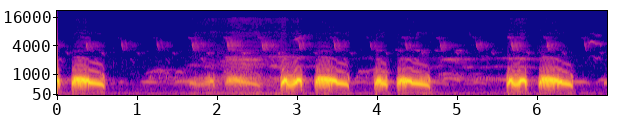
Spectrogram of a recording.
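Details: Spotted dove kept as a decoy for trapping, giving mellow low coos in pairs, a clipped double note leading into a longer sliding coo, interrupted once by a soft, quieter phrase.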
